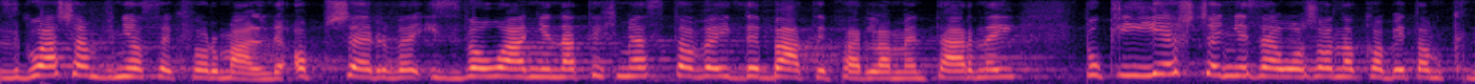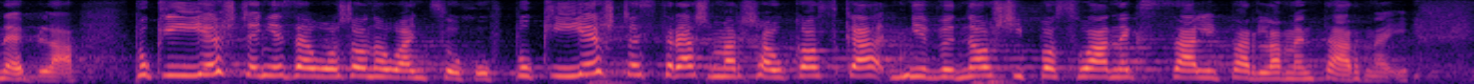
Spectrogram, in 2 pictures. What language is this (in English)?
Polish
